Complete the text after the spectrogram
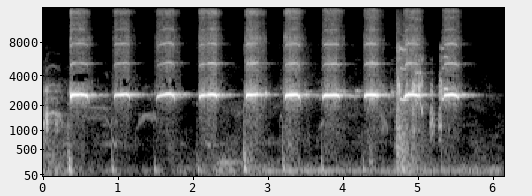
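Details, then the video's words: Tame grey francolin (teetar) calls in a steady run of ten clear, high-pitched whistled notes, each short and even, repeated roughly every half second with a brief faint rustle near the end. "Gray Francolin Hand Tame Teetars Beautiful Voice | Irani or Dhakni teetar ki Khoobsurat Awaaz"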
